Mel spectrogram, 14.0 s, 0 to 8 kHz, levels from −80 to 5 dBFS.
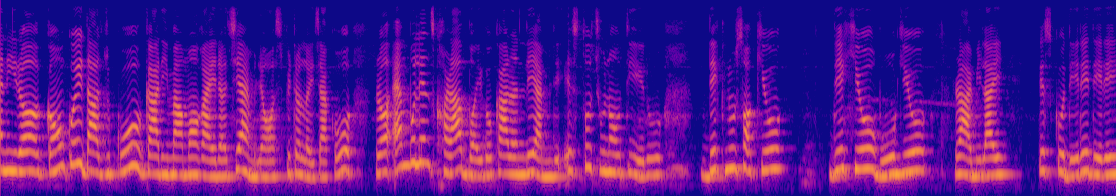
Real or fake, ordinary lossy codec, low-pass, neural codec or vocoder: real; none; 7.2 kHz; none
